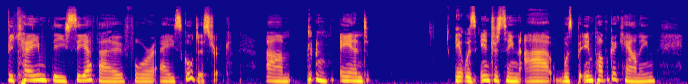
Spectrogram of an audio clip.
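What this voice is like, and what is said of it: Congested voice from a cold. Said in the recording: “I have a bad cold today”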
